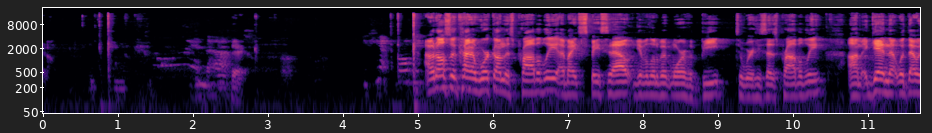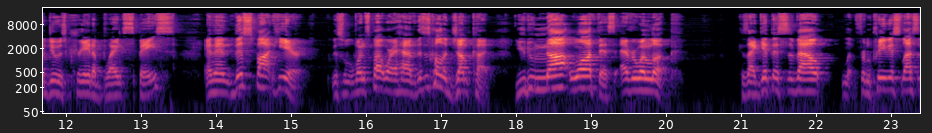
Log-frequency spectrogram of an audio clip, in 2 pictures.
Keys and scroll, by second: 0.8 space, 5.0 space.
